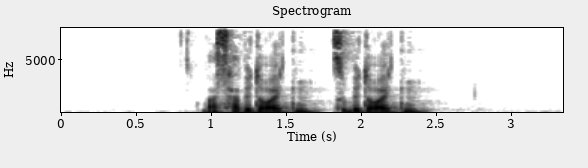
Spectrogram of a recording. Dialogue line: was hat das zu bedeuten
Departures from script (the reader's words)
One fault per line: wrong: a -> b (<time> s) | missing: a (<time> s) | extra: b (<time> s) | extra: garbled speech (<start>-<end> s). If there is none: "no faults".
wrong: das -> bedeuten (1.2 s)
